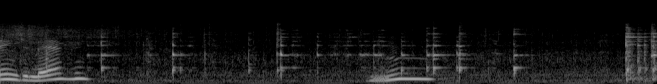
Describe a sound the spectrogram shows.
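A metal spoon clinks and scrapes against a metal pot.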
